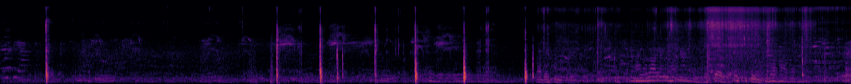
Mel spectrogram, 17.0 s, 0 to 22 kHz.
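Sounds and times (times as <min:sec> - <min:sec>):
cleaver chopping on wood: 0:00.9 - 0:01.1, 0:06.4 - 0:07.6, 0:08.3 - 0:08.5, 0:10.5 - 0:10.8.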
